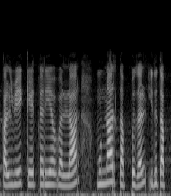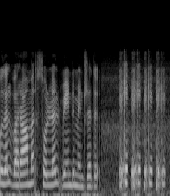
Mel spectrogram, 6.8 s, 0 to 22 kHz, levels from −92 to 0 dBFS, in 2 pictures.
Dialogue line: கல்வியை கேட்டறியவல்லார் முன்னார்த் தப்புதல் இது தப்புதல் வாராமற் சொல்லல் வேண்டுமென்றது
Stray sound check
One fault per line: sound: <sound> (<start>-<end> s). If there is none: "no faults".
sound: dropout (0.8-0.8 s)
sound: laugh (5.8-6.7 s)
